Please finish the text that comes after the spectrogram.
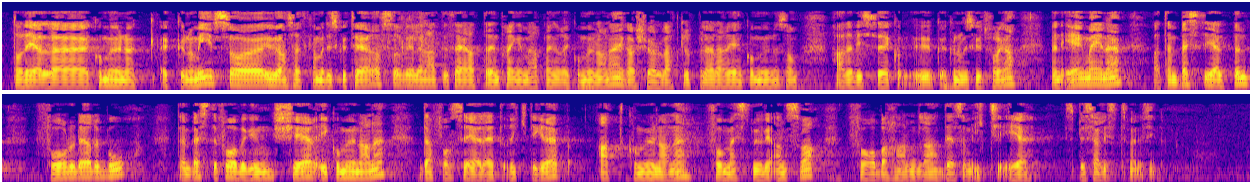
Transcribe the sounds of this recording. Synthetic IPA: nɔd̪ɛjɛlːəkʰʊmʉːnəœ̰kʊnʊmiːsɔʉːɑnsɛt̪ːkʰɑnmɛd̪ɪskʉt̪ʰeːɾəsɔʋɪljænɑlt̪ɪsæɪɑt̪̚d̪ɛɪnt̪ʰɾɛŋːəɾmæɪpʰɛŋːəɾɪkʰʊmʉːnɑnəɛɡhɑɾʃøːlʋæɾt̪ɡɾʉpːəleːd̪əɾɪɛɪnkʰʊmʉːnəsɔmhɑ̰d̪ːəʋɪsːəœ̰kʊnuːmɪskəʉːt̪fɔd̪ʁɪŋɑɾmɛnʔɛɡmæɪnəʔɑ̰t̪̚d̪ɛnbɛst̪əjɛlpən | foːʁd̪ʉd̪æːʁd̪ʉbuːʁ | d̪̥ɛnbɛst̪əfoːʁəbʏɡɪŋnʃeːɾɪ̰kʰʊmʉːnənəd̪æɾfɔʁsɔɛd̪ɛɛt̪ɾɪkt̪ɪɡɾeːp | ʔɑt̪kʰʊmʉːnənəfoːʁmɛst̪mʉːlɪ̰ʔɑ̰nsʋɑːʁfɔɾɔbəɦɑnd̪ləd̪ɛsɔmʔɪ̰çːə̰ʔɛ | spɛsɪɑlɪst̪mɛ̰d̪ɪsḭːn

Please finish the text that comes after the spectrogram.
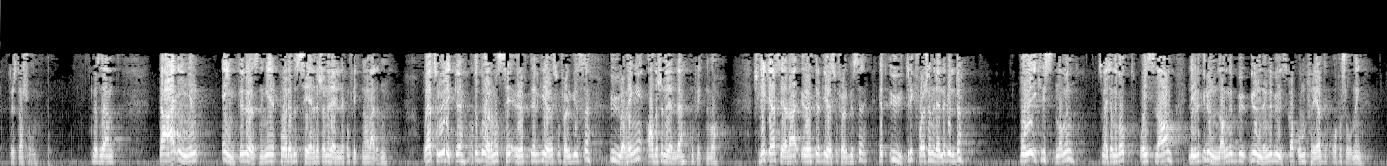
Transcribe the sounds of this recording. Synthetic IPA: fɾʉst̪ɾɑʂuːn | pʰɾɛsɪd̪ɛnt̪ | d̪̥ɛæɾɪŋːən | ɛŋkləløːsnɪŋəɾpʰɔɔɾɛd̪ʉseːɾəd̪ɛʂɛnəɾɛlːəkʊnflɪkt̪nɪʋoːɪʋæɾd̪n̩ | ɔjæɪt̪ʰɾuːɾɪkːəɑ̰t̪̚d̪ɛɡoːɾɑnːɔseːʔøːkt̪ɾɛlɪɡɪøːsfɔɾfœlɡəlsəʉːɑʋhɛŋːɪʔɑʋd̪ɛʂɛnəɾɛlːəkʰʊnflɪk̚t̪nɪʋoː | ʂɭiːkjæɪseːɖɛæʔøːkt̪ɾɛlɪɡɪøːsfɔɾfœlɡəlsə | ɛt̪ʉːt̪ʰɾʏkːfɔɖɛʂɛnəɾɛlːəbɪld̪ə | boːləɪkʰɾɪst̪ənd̪ɔmːən | sɔmjæɪçɛnːəɡɔt̪ːɔɪslɑːmlɪɡəɖɛt̪̚ɡɾʉnlɑɡənəɡɾʉnlɛɡənəbʉːd̪skɑːpɔmfɾeːd̪ɔfɔʂuːnɪŋ

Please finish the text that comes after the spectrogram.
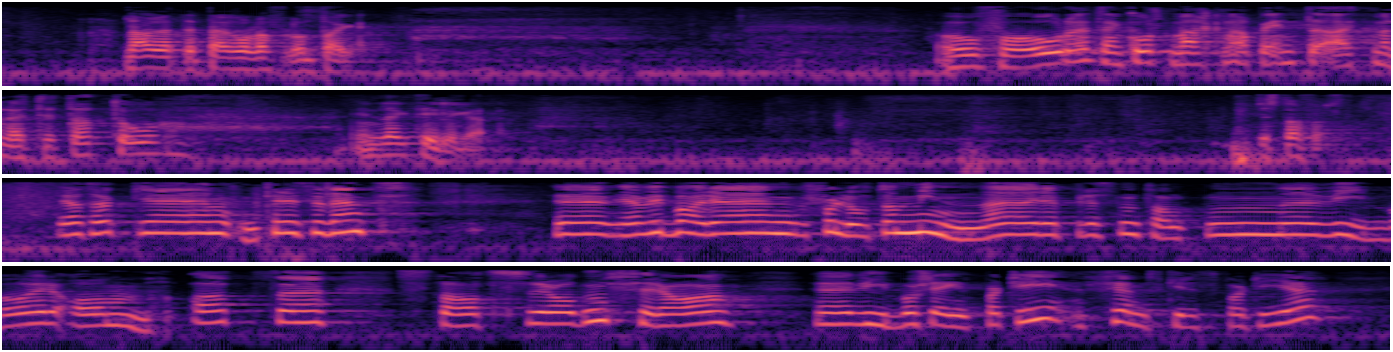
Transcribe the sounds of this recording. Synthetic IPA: d̪ɑːʁɛt̪ːəpʰæʁʊlɔflʊnt̪ɑ̰ːɡə̰ | ʔɔ̰hʊfoʁuːd̪ət̪ɛnkʰʊɾt̪mæʁknɑpɔːɪnt̪ʰə̰ʔæ̰ɪt̪mənʉt̪ːɪt̪ʰɑt̪ʰːuː | ʔɪ̰nlɛɡt̪ʰiːd̪ɪ̰ɡə̰ʁə | kɪst̪ɔfəjɑːt̪ʰɑkːpʰɾɛsɪd̪ɛnt̪ | jæʋɪlbɑːɾəfɔɭoːʋt̪ʰɪlɔmɪnːəɾɛpɾəsnt̪ʰɑnt̪n̩ʋiːboɾɔmʔɑt̪ | st̪ɑːt̪sɾoːd̪n̩fɾɑ | ʋiːboʂeːɡənt̪̚pʰɑʈʰiːfɾɛmskɾɪt̪spɑʈiːə

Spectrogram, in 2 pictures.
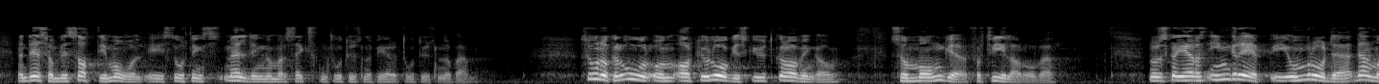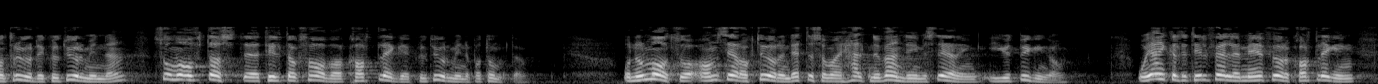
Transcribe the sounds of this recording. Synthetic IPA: mɛnd̪ɛsɔmblɪːsɑt̪ːɪmoːlɪst̪uːɾʈɪŋsmɛld̪ɪŋnʊməɾsɛkst̪n̩t̪ʰuːt̪ʰʉːsn̩oːfiːɾət̪ʰuːt̪ʰʉːsn̩o̰ːfɛ̰m | sɔnɔkːəɾəuːɾɔmɑɾkəʊloːɡɪskəʉːt̪ɡɾɑːʋɪŋɡɑɾ | sɔmːɑŋɡəfɔɾt̪ʰʋiːlɑ̰ɾo̰ːʋə̰ɾ | nɔɖɛskɑljæːɾɑsɪŋɡɾeːpɪʊmɾoːd̪əd̪æɾmɑnt̪ʰɾʉːɾd̪ɛkʰʉlt̪ʰʉːɾmɪnːə | sɔmɔɔft̪ɑst̪t̪ʰːɪlt̪ɑːkshɑːʋɑɾkʰɑɾt̪lɛɡəkʰʉlt̪ʰʉːɾmɪnːəpɔt̪ʰʊmt̪ʰə̰ | ɔnʊɾmɑːlt̪sɔʔɑnseːɾɑkt̪ʰøːɾənd̪ɛt̪ːəsɔmæɪnɦæɪlt̪nœd̪ʋɛnd̪ɪɪnʋɛst̪eːɾɪŋɡɪʉːt̪̚bʏɡɪŋɑ̰ | ɔɪɛŋkəlt̪ət̪ʰɪlfɛləmeːføːɾəkʰɑɾt̪lɛɡɪŋ

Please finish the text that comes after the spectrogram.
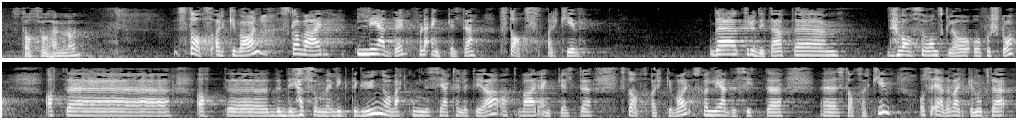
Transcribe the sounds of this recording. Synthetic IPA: st̪ɑːt̪sɔd̪ɦɛnlɑn | st̪ɑːt̪sɑɾkɪʋɑəɳskɑʋæːɾleːd̪əɾfɔɖɛʔɛŋkəlt̪əst̪ɑ̰ːt̪sʔɑ̰ɾkʰiːʋ | ɔd̪ɛt̪ʰɾʉd̪ːəɪkæɪɑt̪ | d̪ɛʋɑɾsɔʋɑnskəlɪɔʔɔfɔʂʈoːʔɑt̪ | ʔɑt̪d̪ɛd̪ɛsɔmlɪɡːət̪ʰɪlɡɾʉnːɔʋæʈːkʰʊmʉnɪseːʈheːlət̪ʰiːɑʔɑ̰t̪ʋæːɾɛ̰ŋkəlt̪st̪ɑːt̪sɑ̰ɾkəʋɑːɾskɑllːeːd̪əsɪt̪ | st̪ɑːt̪sɑɾkʰiːʋ | ʔɔsɔʔɛd̪ɛʋæɾkənʊpd̪ɛ

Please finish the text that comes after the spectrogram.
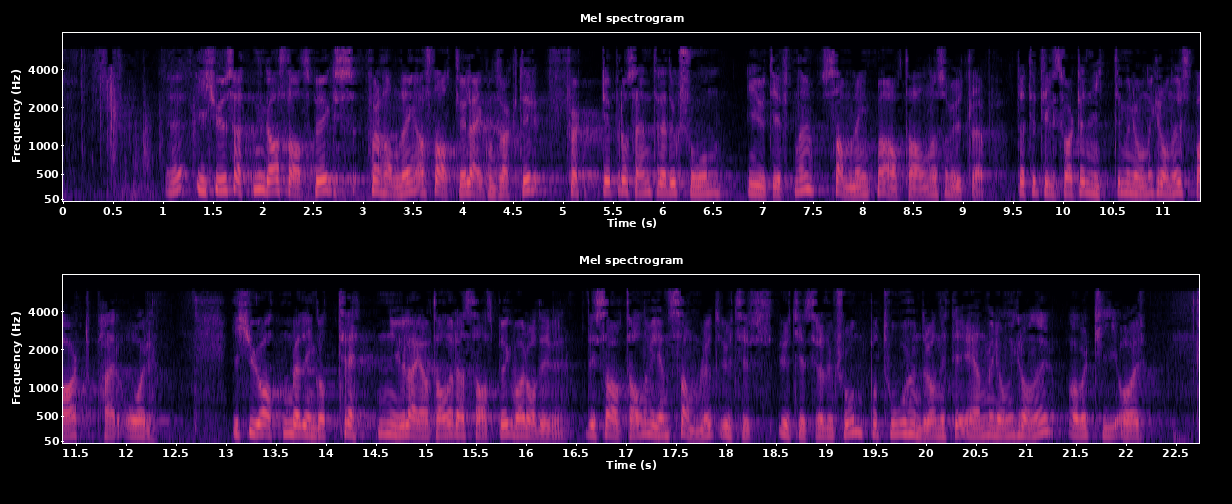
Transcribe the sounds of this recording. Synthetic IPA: ɪçʉːəsœt̪ːn̩ɡɑːst̪ɑːt̪sbʏɡsfɔɾɦɑnd̪lɪŋɑ̰ʋst̪ɑːt̪lɪəlæɪəkʊnt̪ʰɾɑkt̪əɾfœʈːɪpʰɾʊsɛnt̪ɾɛd̪ʉkʂuːn | ɪʉːt̪ʰjɪft̪ənəsɑmːənɪŋt̪mɛɑ̰ːʋt̪ʰɑːlənəsɔmʉ̰ːt̪ʰlø̰ːpd̪̥ɛt̪ːət̪ʰɪlsʋɑːʈənɪt̪ːɪmɪlɪuːnəɾkʰɾuːnəɾspɑːʈpʰæɾoːɾ | ɪçʉːəɑt̪ːn̩blɛd̪ɛɪnɡɔt̪ʰːɾɛt̪ːn̩nyːəlæɪəɑːʋt̪ʰɑːləɖæst̪ɑ̰ːt̪sbʏɡʋɑɾoːd̪jiːʋə̰ɾd̪ɪsːəɑːʋt̪ʰɑːlənəʋɪeːnsɑmlət̪ʰʉːt̪ʰjɪft̪sɾɛd̪ʉkʂuːnpʰɔt̪ʰuːhʉnd̪ɾəɔnɪt̪ːɪʔeːnmɪlɪuːnəɾkʰɾuːnəɾoːʋəʈʰiːʔoːɾ

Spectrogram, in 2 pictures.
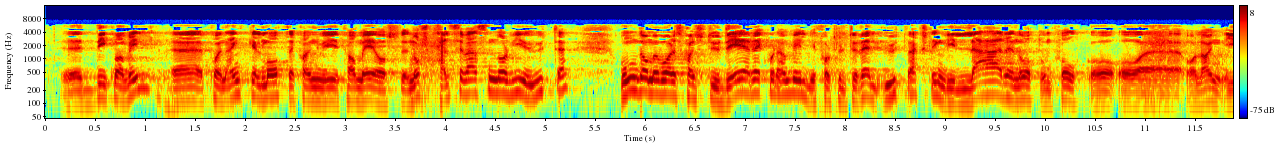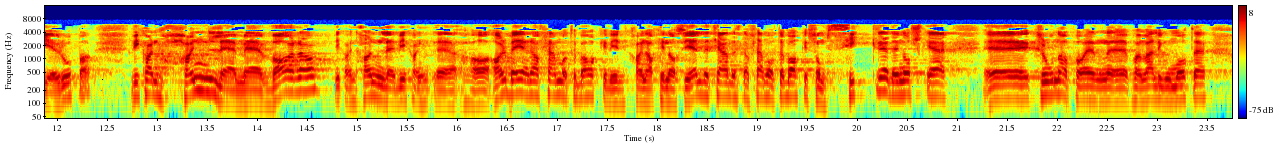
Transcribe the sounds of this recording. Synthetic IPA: d̪iːt̪mɑnʋɪlpʰɔɛnɛŋkəlmoːt̪ʰəkʰɑnʋɪt̪ʰɑːmɛɔsnɔʂkhɛlsəʋeːsənːɔɾʋɪæɾʉːt̪ʰə | ʊŋd̪ɔməʋoːɾəskʰɑnst̪ʉd̪eːɾəkʰʊɖɛmʋɪlʋɪfoːɾkʰʉlt̪ʉɾɛlːʉːt̪ʰʋɛkslɪŋʋɪlæːɾənoːt̪ʊmfɔlkɔɔɔ̰lɑnːʔɪ̰œʉɾuːpɑ̰ | ʋɪkʰɑnhɑnləmɛʋɑːɾɑʋɪkʰɑnhɑnləʋɪkʰɑnhɑːʔɑɾbæɪəɾɑfɾɛmːɔt̪ʰɪlbɑːkəʋɪkʰɑnhɑːfɪnɑnsɪɛlːət̪ʰjeːnəst̪əɾfɾɛmːɔt̪ʰɪlbɑːkəsɔmsɪkɾəɖɛɪnɔʂkə | kʰɾuːnɑpʰɔɛnpʰɔɛnʋɛld̪ɪɡuːmoːt̪ə

